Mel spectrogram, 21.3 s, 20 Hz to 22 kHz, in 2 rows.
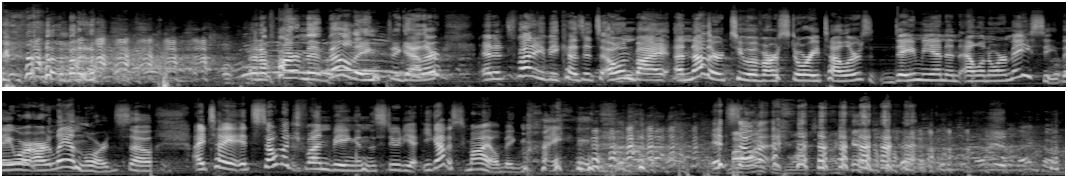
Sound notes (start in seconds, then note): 0.0 �laughing�; 15.8 �laughing�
